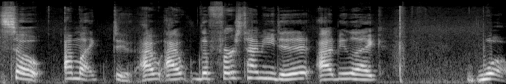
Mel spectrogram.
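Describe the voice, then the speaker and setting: Speaking fairly slowly with long, frequent pauses, a woman uses a high pitch and an animated tone. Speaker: book club member. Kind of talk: casual chat.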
